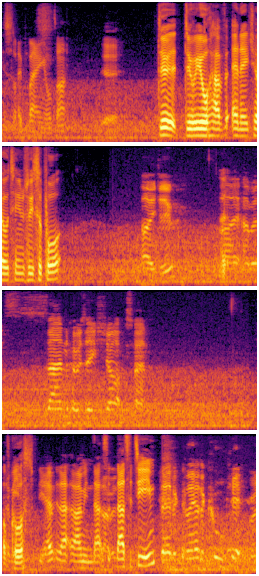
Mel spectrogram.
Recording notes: This week we're out and about! Invited us to join him for a Coventry Blaze ice hockey match, so we grilled him in the car ride home and got all the juicy goss.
